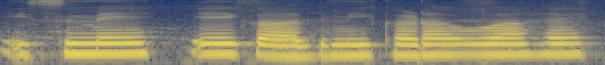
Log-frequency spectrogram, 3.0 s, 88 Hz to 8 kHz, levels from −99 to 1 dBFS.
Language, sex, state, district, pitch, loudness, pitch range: Hindi, female, Uttar Pradesh, Saharanpur, 195 Hz, -15 LUFS, 185-200 Hz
